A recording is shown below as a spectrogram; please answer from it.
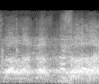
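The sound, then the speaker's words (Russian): Football fans shouting in a stadium as the referee stops play and the match ends: a dense, loud roar of many voices that swells and dips slightly but never breaks. “Кричат болельщики.”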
